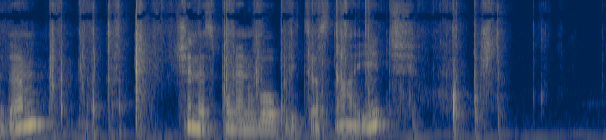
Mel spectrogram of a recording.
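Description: Playing cards rustle and flick as they are shuffled by hand.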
